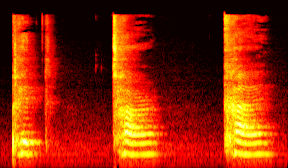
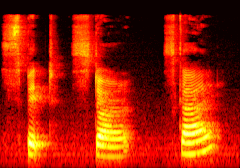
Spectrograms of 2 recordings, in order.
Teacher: in word initial position, there is air coming out of your mouth when you say p. We can see this by holding a little piece of paper in front of our mouth. · the difference between these two sounds is known as a difference in aspiration. And there's nothing in the writing system that would tell you about aspiration.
